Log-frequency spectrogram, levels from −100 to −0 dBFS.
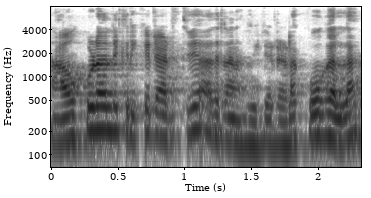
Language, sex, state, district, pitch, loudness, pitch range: Kannada, male, Karnataka, Shimoga, 160 Hz, -19 LUFS, 150-185 Hz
